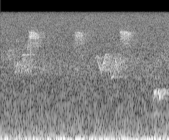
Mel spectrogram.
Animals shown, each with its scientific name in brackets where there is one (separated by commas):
unknown mammal, American Crow (Corvus brachyrhynchos), Red-eyed Vireo (Vireo olivaceus)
